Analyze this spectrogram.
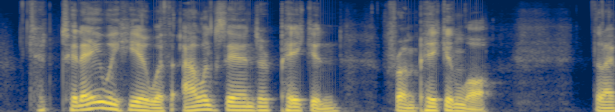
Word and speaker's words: Paykin: Today we're here with Alexander Pacin from Pacin Law. Did I pronounce that properly?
